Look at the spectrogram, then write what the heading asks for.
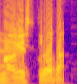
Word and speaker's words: magisk låda: magisk låda. How do you pronounce the A? Magisk låda. Å is the part of låda. Lorda. Låda.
